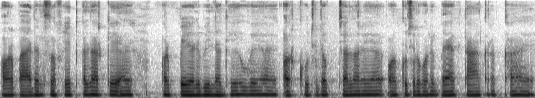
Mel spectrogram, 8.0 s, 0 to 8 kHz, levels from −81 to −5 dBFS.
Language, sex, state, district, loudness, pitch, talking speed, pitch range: Hindi, male, Uttar Pradesh, Etah, -17 LUFS, 110 Hz, 195 wpm, 105-115 Hz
